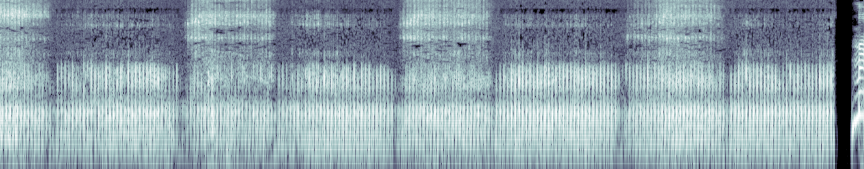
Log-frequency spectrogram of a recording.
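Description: Tabby cat purring steadily, the purr rising and falling with each breath, about one breath every two seconds.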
